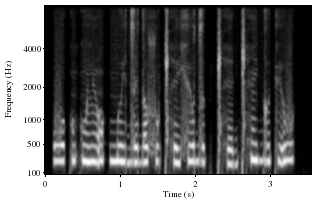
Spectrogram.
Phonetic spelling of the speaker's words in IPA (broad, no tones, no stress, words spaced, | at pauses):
vokõkũlʲõ | mɯjd͡ze dasʷʌǁʰej xʲod͡zɯk ǁʰeɡǁʰẽj ɡɯkʲɯv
